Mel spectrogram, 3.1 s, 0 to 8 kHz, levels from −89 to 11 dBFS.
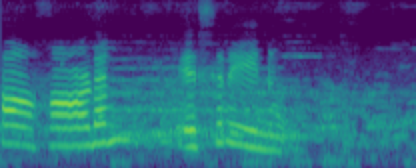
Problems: constant background noise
